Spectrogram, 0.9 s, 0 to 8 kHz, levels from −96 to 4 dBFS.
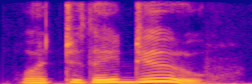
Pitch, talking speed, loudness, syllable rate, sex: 210 Hz, 255 wpm, -13 LUFS, 5.5 syllables/s, female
